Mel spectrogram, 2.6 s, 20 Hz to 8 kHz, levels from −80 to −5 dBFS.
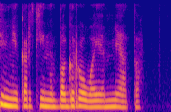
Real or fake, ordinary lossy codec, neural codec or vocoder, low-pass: fake; Opus, 32 kbps; codec, 16 kHz, 1.1 kbps, Voila-Tokenizer; 7.2 kHz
